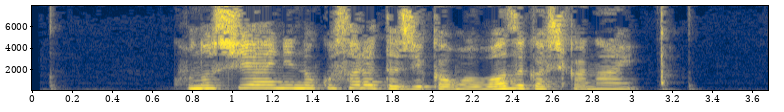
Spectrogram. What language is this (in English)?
Japanese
